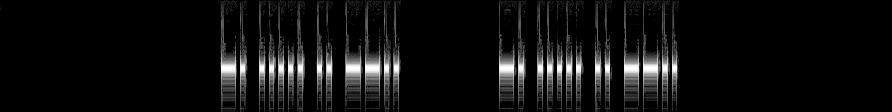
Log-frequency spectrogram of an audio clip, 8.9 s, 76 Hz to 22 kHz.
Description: Morse code, heard as a keyed tone, about 25 wpm, 700 Hz. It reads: N5IZ N5IZ
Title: USA Call Signs - 4 Characters - Repeated 2x - 25wpm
